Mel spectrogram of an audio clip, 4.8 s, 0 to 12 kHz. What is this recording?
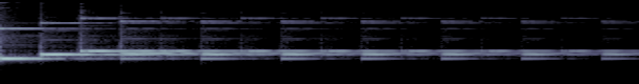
These sounds are samples taken from our 'Music Based on Final Fantasy' album which will be released on 25th April 2017.
Sample, Music-Based-on-Final-Fantasy, Glocks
